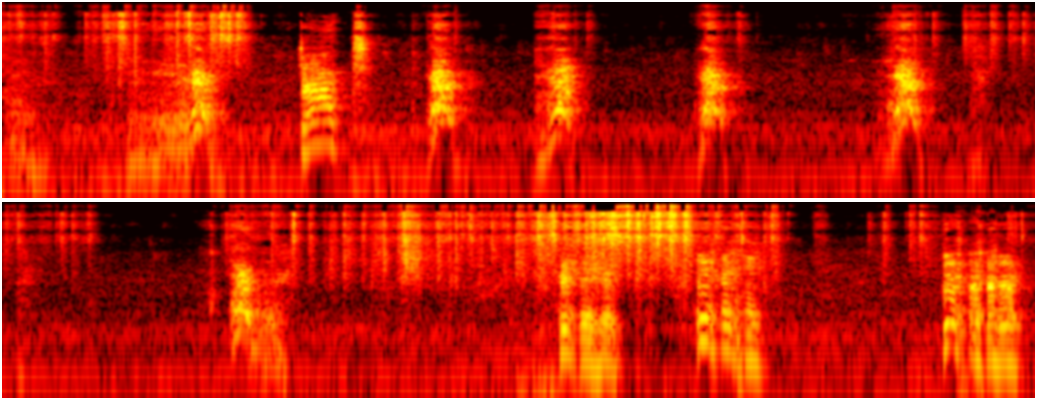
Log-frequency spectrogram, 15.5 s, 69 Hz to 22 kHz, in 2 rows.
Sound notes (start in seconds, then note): 0.0 Ella growls then barks at Caprice; 3.7 Ella barks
